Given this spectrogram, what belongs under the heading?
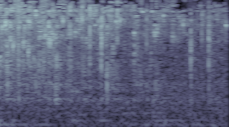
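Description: Onion hits about half a cup of hot wood-pressed peanut oil in a kadhai, giving a dense, loud, steady sizzle with fine crackling throughout, close and without speech.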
